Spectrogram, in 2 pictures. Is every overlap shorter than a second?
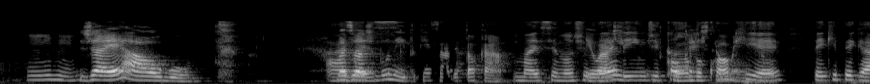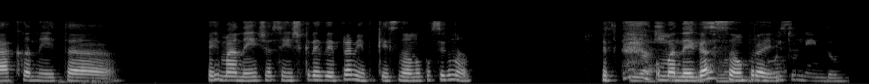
No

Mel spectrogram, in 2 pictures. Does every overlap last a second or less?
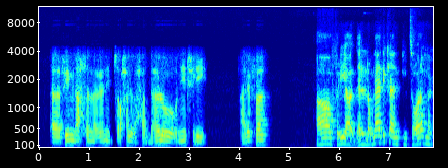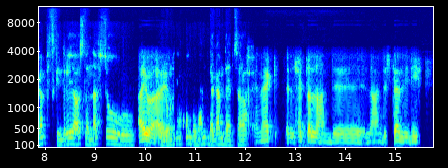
Yes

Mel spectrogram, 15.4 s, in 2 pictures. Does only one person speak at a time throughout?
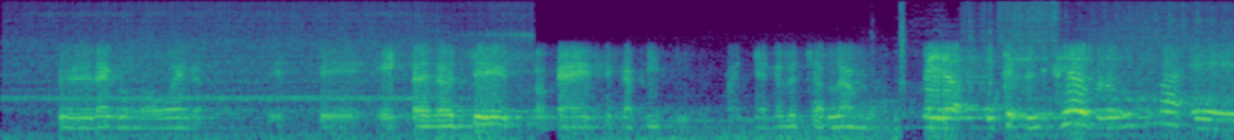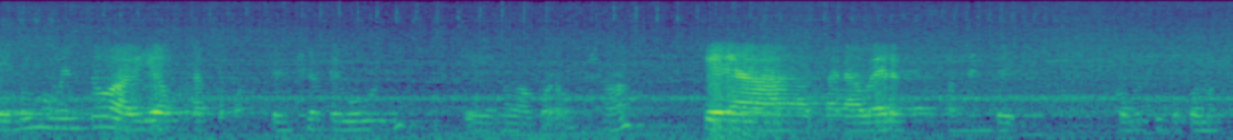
Yes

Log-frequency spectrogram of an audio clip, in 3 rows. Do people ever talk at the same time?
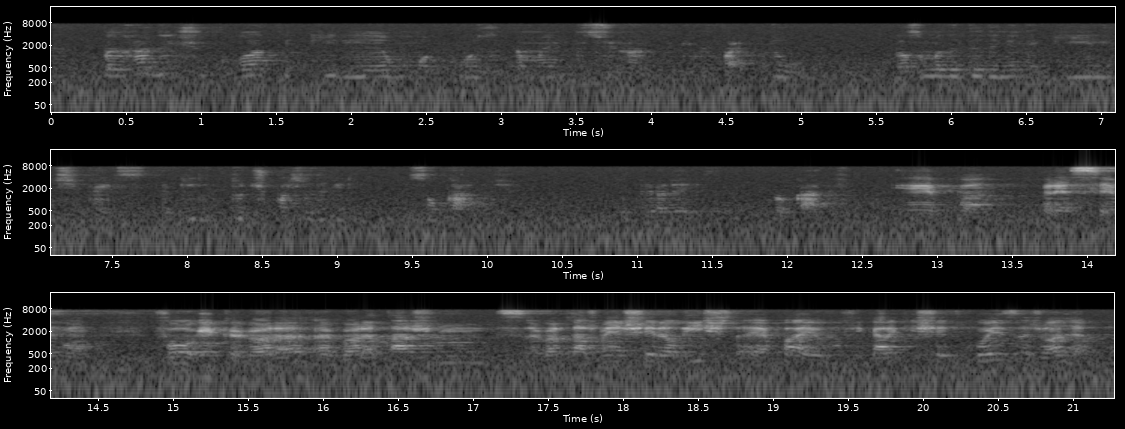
No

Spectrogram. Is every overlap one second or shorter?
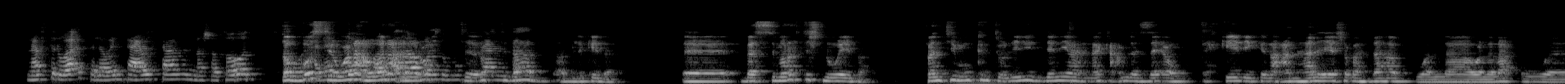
No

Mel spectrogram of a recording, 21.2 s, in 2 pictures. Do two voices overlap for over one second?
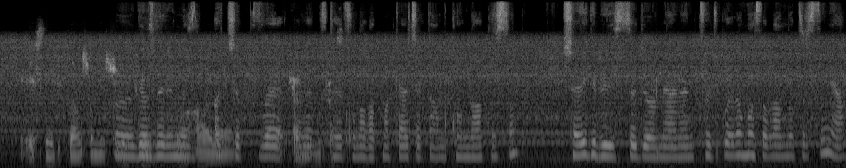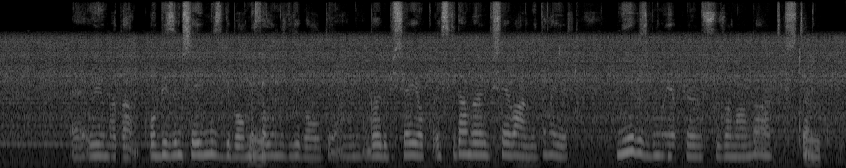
Yes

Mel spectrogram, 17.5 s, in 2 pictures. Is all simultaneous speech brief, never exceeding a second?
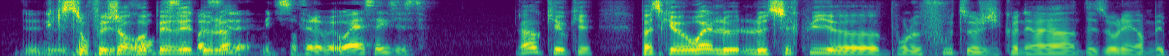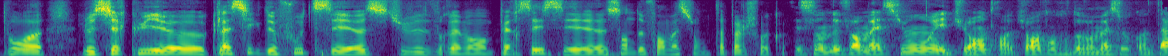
No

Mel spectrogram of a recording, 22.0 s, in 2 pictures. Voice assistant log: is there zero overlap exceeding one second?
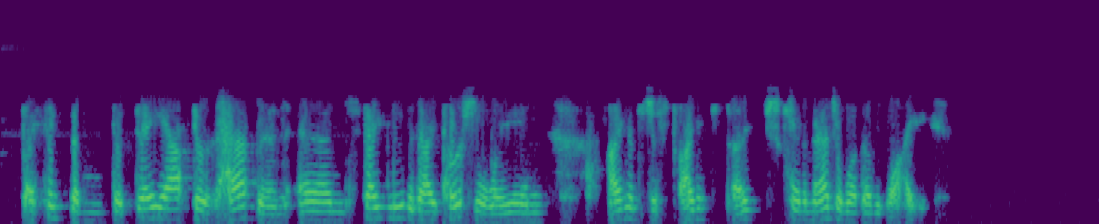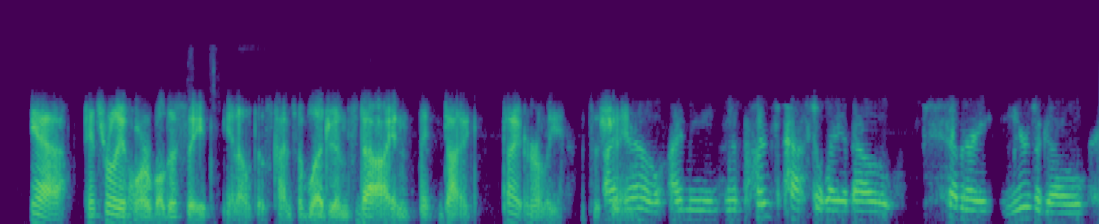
Yes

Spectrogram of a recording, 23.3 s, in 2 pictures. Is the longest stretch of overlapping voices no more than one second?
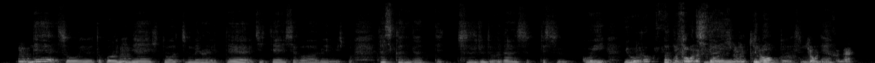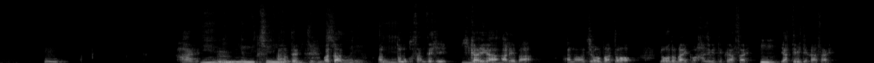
No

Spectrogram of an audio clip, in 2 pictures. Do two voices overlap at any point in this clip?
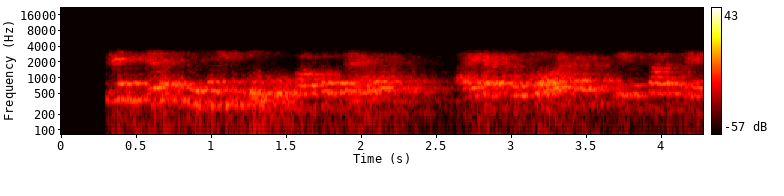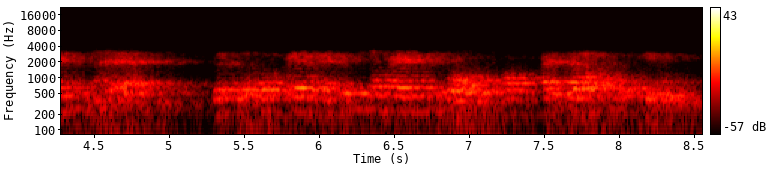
No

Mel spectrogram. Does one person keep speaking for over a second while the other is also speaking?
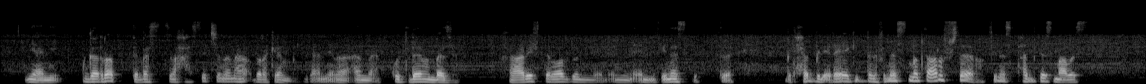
No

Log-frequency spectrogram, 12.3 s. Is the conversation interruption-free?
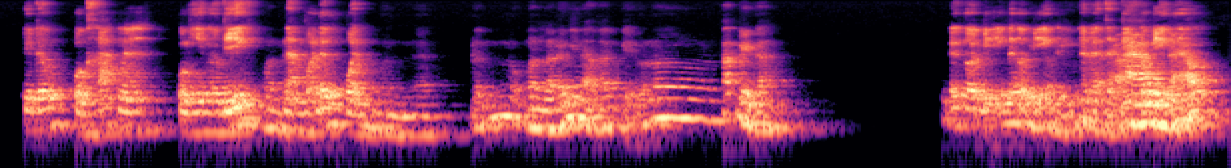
No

